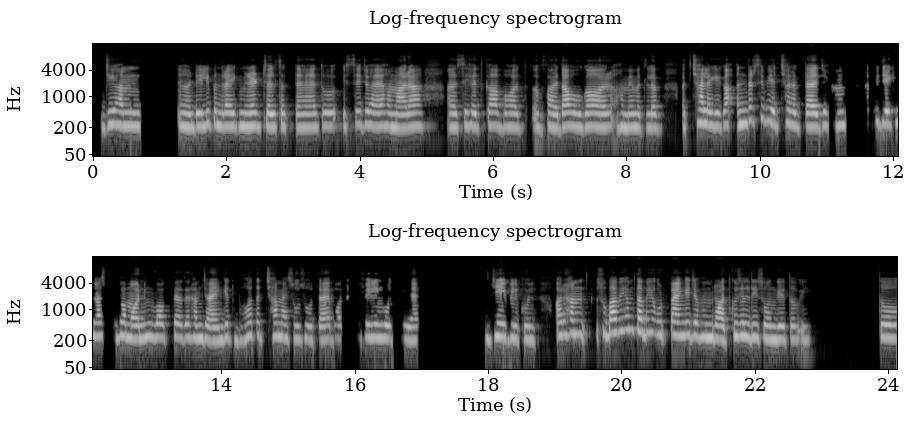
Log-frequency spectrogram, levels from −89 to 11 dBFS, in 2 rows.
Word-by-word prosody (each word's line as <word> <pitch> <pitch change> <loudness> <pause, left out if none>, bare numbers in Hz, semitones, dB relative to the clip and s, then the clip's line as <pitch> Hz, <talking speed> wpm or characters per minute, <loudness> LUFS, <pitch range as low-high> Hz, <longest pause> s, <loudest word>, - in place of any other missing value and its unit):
जी, 240 +4 -1
हम 225 -2 +1 0.6
अ, - - -3 0.2
daily 215 +2 +2
15-1 220 -2 +1
minute 215 -1 +2
चल 210 -2 +5
सकते 215 -1 -4
हैं, 205 +1 -1
तो 220 0 -3
इससे 215 +4 -6
जो 235 +1 -1
है 215 0 +2
हमारा 210 0 +2 0.4
अ, 210 0 0
सेहत 210 0 -3
का 225 -1 +1
बहुत 210 -1 -3
अ, - - -4
फ़ायदा 210 +1 +2
होगा 210 0 0
और 210 0 +3 0.2
हमें 205 -1 0
मतलब 205 0 -3 0.3
अच्छा 255 +5 +1
लगेगा। 230 -1 +1 0.2
अंदर 250 +5 +1
से 295 +4 -10
भी 280 -3 -1
अच्छा 245 +2 -2
लगता 220 -2 +1
है 210 0 +8
जब 225 0 -2
हम 230 +1 -2 0.3
कभी 255 +2 -9
देखना 245 +2 +3
है 255 - +3
सुबह 255 +1 -2
मॉर्निंग 230 +2 +3
वॉक 240 0 -1
पे 250 - +1
अगर 235 0 -2
हम 230 0 0
जाएँगे 210 +1 +2
तो 220 -2 -10
बहुत 250 +6 -4
अच्छा 250 0 -3
महसूस 230 -3 -3
होता 210 -1 -1
है, 220 - +1
बहुत 225 0 -8 0.3
फ़ीलिंग 235 -1 0
होती 225 -1 -3
है। 210 - -2 1.0
जी 245 +3 +2
बिल्कुल, 215 -1 -2 0.3
और 260 +1 +3
हम 290 -1 +1 0.3
सुबह 295 +2 +7
भी 335 - -1
हम 360 0 -2
तभी 310 -1 +5
उठ 275 -2 -4
पाएँगे 265 0 +5
जब 255 -1 0
हम 240 0 +3
रात 215 -2 +4
को 260 - 0
जल्दी 245 -2 +1
सोंगे 215 -1 +1
तभी। 110 -1 -5 1.1
तो 240 0 +2
225 Hz, 180 wpm, -21 LUFS, 210-245 Hz, 1.1 s, है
